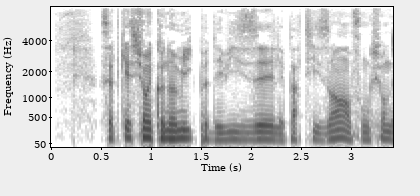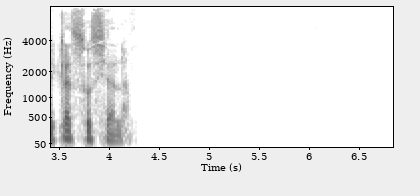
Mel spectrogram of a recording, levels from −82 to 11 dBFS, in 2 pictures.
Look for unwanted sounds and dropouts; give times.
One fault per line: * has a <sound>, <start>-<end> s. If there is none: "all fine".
all fine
